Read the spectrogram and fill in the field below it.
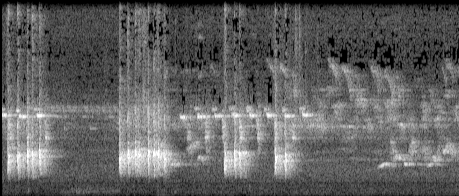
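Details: Common blackbird in the morning: short bursts of bright chattering notes, each about a second long, separated by pauses of one to two seconds; faint higher twitters follow near the end.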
